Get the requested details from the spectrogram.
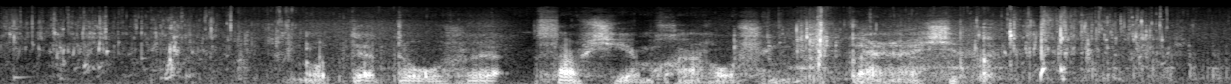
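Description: A fish splashes and thrashes in shallow water.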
